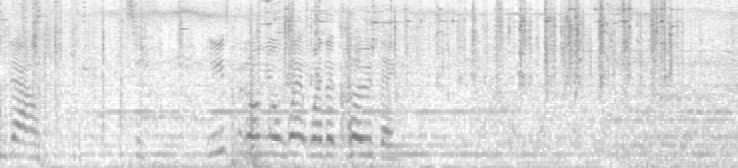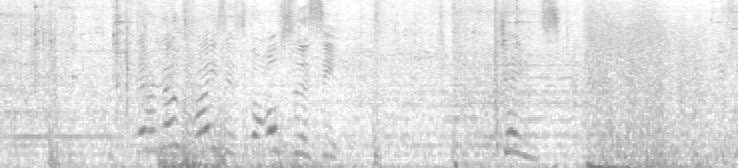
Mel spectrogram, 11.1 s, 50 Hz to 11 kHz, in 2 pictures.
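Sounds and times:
sharp clicks and rattles: 0.0 - 8.5.

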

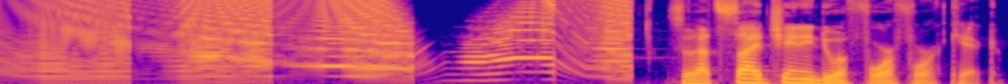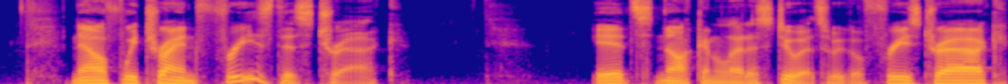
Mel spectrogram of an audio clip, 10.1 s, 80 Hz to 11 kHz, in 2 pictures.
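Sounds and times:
synth lead with pumping effect: 0.0 - 3.3.

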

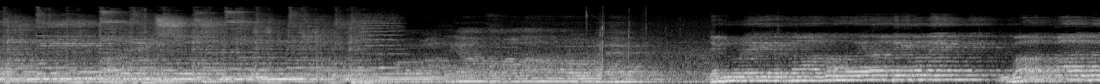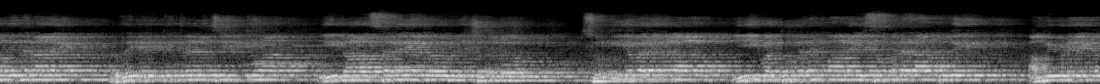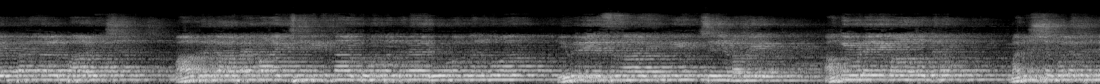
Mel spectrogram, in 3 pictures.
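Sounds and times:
man chanting through a microphone: 4.0 - 33.0.

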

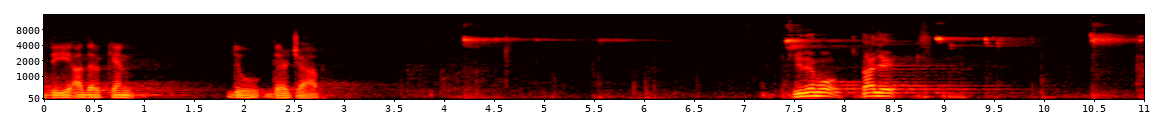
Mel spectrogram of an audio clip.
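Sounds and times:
basketball shoes squeaking on wood: 3.9 - 8.2, 8.8 - 11.0
ball bouncing: 9.4 - 11.0.

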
